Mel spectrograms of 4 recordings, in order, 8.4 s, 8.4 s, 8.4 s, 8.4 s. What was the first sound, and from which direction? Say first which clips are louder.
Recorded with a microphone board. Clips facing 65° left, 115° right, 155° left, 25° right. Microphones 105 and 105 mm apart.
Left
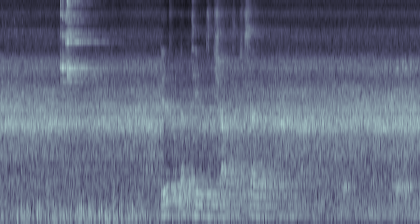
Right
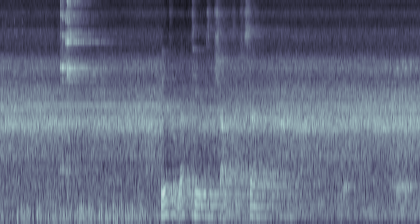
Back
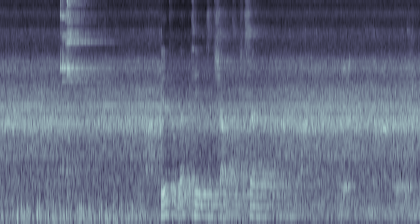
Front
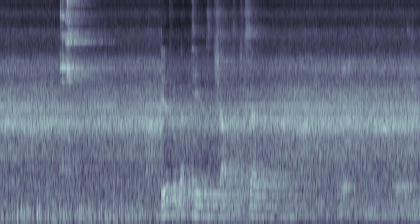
A clink: right 1 dB, even; 140° right.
